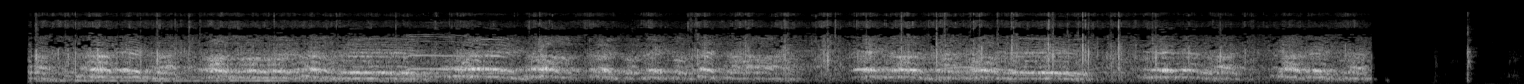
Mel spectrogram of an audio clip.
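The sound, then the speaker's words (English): A large crowd of Arsenal football fans in the away end at Brighton cheers and chants together after the game, loud and sustained, with many voices blending into a roaring, sing-song din that cuts off abruptly near the end. “The players, the manager and all the staff came to the Arsenal fans after the game at Brighton.”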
